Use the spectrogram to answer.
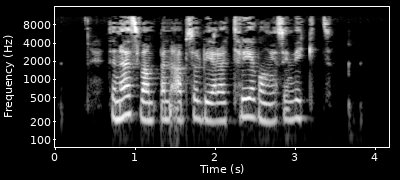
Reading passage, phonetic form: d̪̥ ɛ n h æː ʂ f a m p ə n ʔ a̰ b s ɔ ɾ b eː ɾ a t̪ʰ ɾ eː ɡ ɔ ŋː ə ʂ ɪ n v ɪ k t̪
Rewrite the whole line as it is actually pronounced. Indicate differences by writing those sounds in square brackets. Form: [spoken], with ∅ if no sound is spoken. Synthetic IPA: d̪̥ ɛ n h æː ʂ [v] a m p ə n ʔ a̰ b s ɔ ɾ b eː ɾ a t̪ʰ ɾ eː ɡ ɔ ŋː ə ʂ ɪ n v ɪ k t̪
